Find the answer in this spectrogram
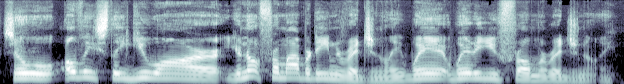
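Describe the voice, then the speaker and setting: A man hosting an interview podcast, energetic and excitable, chatting casually and laughing often. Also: a little high, quick pace, no room sound, clean studio sound. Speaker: podcast host.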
